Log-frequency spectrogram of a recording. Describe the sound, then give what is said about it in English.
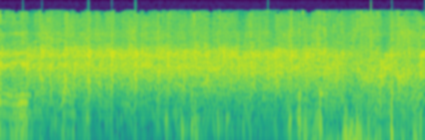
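An audience at a church service claps for Jesus, a dense, sustained patter of many hands at a fairly loud, even level throughout, with faint voices mixed in beneath the applause. “Let's clap for Jesus again.”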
